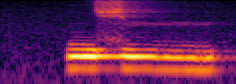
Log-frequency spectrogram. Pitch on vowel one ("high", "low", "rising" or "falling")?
low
